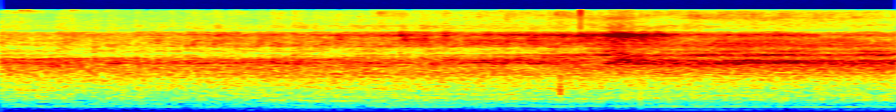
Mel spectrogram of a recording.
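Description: Steady rushing background noise, with a faint click about four seconds in.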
